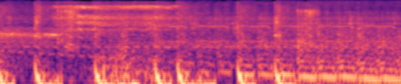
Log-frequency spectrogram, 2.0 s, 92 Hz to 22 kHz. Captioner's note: BB-9E sounds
